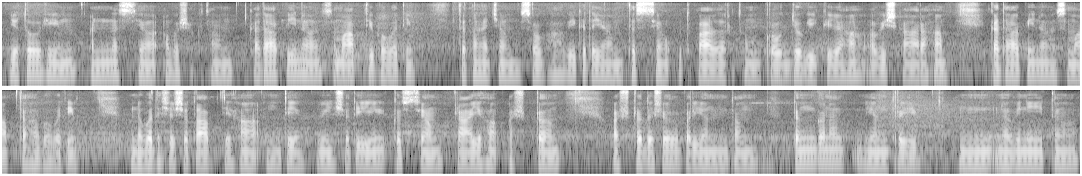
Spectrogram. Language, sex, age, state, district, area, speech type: Sanskrit, male, 18-30, Maharashtra, Nashik, rural, spontaneous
